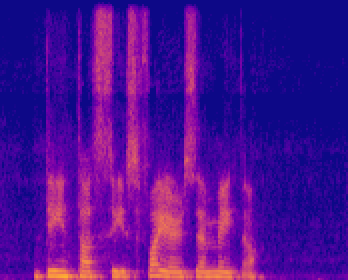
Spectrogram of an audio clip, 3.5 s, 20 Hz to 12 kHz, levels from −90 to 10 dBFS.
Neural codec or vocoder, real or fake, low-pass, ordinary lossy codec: none; real; 10.8 kHz; Opus, 16 kbps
